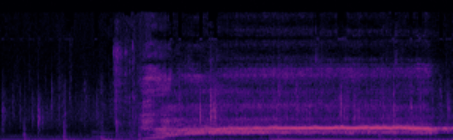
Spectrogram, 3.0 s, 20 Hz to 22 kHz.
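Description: A woman's scream from the zombie game 7 Days to Die rises into one long, loud, sustained wail that holds steady for about two seconds, with softer game sounds before it.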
